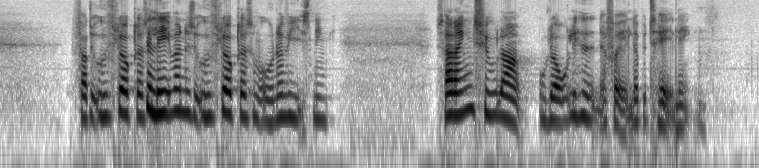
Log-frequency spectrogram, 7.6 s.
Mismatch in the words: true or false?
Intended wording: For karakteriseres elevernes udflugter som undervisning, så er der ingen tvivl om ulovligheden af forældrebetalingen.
true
